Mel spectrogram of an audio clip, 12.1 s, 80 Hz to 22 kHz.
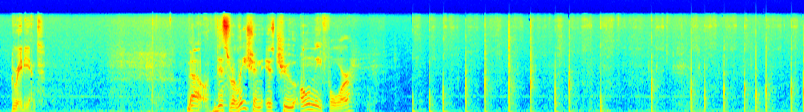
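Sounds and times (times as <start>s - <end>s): chalk writing on blackboard: 6.2s - 12.0s.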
